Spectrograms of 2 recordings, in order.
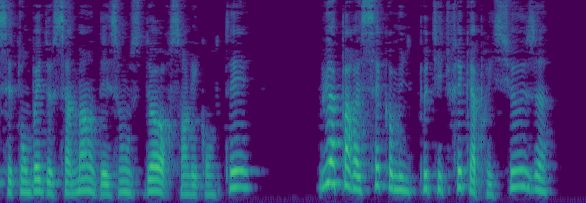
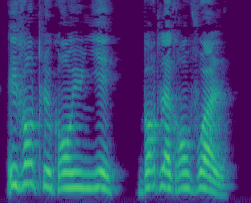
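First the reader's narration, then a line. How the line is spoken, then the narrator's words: Officer shouting. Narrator (French): cria l'officier de quart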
